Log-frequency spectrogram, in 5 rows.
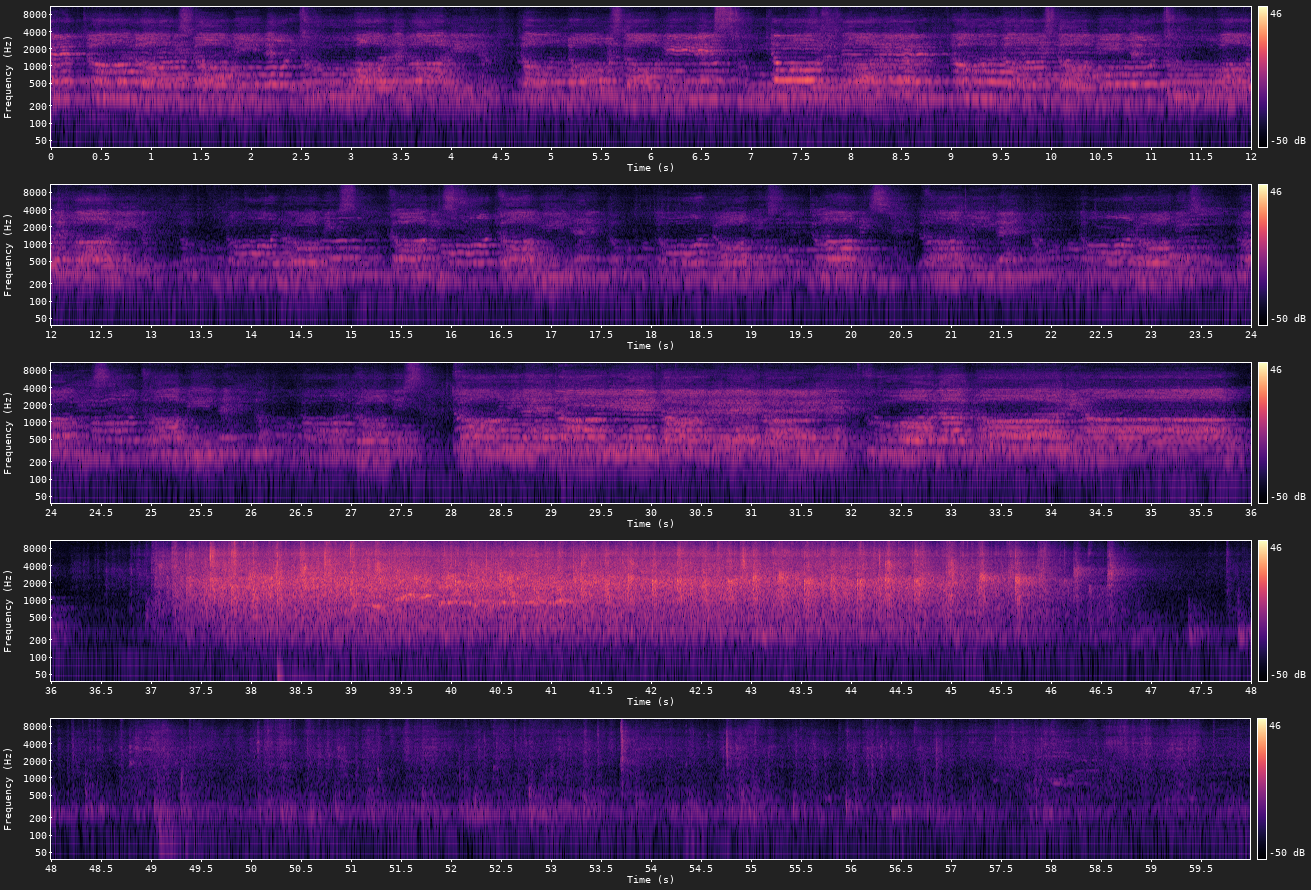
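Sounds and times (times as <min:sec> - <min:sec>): men's choir singing a cappella: 0:00.0 - 0:36.3.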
